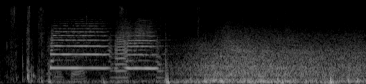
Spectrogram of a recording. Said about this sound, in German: In dem Gebüsch, in dem sich die afghanischen Männer vor der Polizei verstecken, donnern wenige Meter entfernt immer wieder Züge vorbei.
